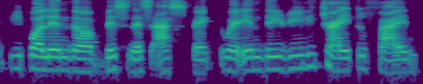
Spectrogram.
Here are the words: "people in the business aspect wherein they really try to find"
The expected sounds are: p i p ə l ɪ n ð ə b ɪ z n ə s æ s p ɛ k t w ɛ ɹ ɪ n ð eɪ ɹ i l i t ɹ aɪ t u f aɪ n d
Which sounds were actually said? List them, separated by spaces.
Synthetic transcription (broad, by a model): p i p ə l ɪ n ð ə b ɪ s n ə s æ s p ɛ k t w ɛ ɹ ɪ n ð eɪ ɹ i l i t ɹ aɪ t u f aɪ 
